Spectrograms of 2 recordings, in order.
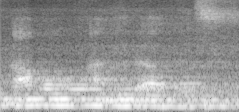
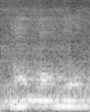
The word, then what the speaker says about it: Namo Amida Butsu: e recitamos o nome Namo Amida Butsu, Namo Amida Butsu. Quando se pega a prática dessa recitação, a pronúncia acaba sendo abreviada, eu falo Namanda, Namanda.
